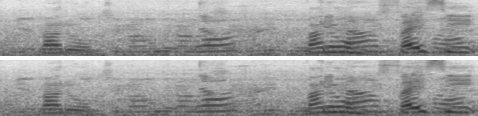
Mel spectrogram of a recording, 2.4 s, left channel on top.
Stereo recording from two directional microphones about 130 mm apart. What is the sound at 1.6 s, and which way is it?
Speech, 25° right (ahead or behind).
